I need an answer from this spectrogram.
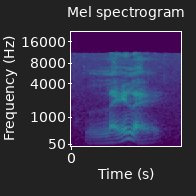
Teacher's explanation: pronounced third tone, and doubled in the phrase lei lei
